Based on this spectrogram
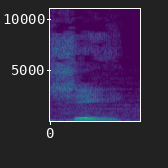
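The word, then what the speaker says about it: Sidhe: power and Grace reside these are the city pronounced she the noble and otherworldly creatures of Celtic myth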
